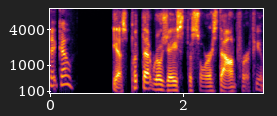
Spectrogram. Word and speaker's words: Roget's: Oh man, I didn't know that's how you pronounce that. I thought it was Rajits or something.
